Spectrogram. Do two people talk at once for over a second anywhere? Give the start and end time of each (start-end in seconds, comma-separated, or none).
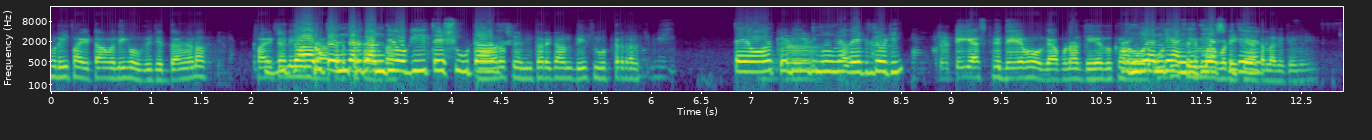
2.2-4.5, 10.7-12.0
